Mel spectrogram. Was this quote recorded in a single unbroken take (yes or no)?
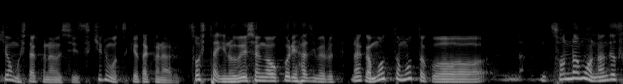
no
